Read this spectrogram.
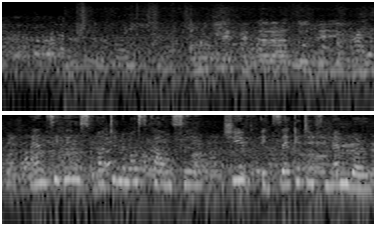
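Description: Several people chatter in the background.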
